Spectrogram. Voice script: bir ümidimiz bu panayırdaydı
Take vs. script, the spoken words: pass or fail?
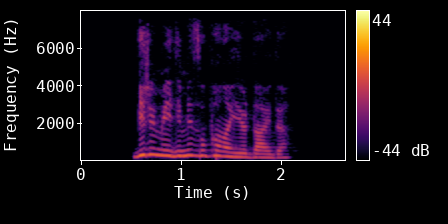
pass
